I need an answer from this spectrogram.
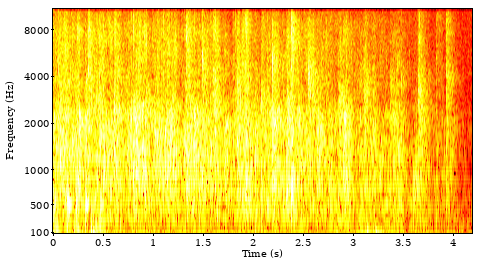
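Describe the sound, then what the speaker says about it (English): Sustained audience applause fills a hall during a real estate association's annual membership meeting in Orange County, a steady dense wash of many hands clapping that tapers slightly toward the end. "Give him a big round of applause."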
